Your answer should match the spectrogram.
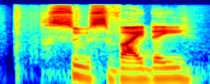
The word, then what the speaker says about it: sous vide: And I know HC Justin and Breon here are all getting on this sous vide thing. I know it's pronounced sous vide, but it looks different.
